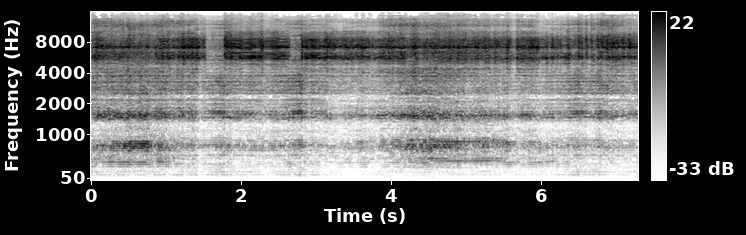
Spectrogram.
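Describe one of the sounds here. A hand-held turning tool cuts into spinning hardwood on a lathe.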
